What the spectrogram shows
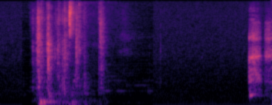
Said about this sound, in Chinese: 好，我们快去开门迎接吧。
